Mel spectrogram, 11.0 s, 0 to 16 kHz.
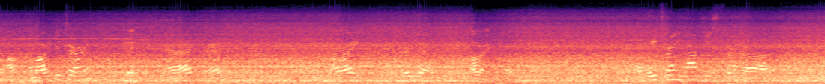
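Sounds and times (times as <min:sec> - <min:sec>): airflow rushing around glider: 0:00.0 - 0:11.0.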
